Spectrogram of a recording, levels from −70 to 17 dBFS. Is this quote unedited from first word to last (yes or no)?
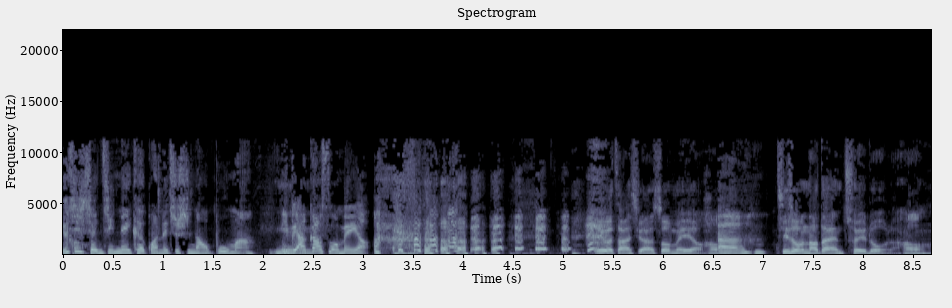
no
